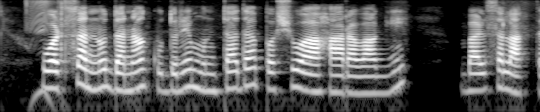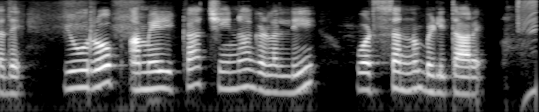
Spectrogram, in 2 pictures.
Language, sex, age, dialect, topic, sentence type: Kannada, male, 41-45, Mysore Kannada, agriculture, statement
